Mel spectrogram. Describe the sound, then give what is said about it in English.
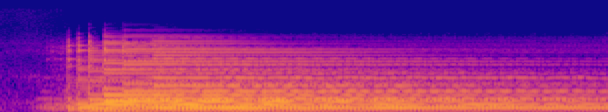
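A single strummed electric guitar chord through a modulation effect with the mix turned up, giving a shimmering, chorus-like wash that rings on and slowly fades, with no talk. “I'm going to pop on the modulation, same setting. Let's just hear what that sounds like.”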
